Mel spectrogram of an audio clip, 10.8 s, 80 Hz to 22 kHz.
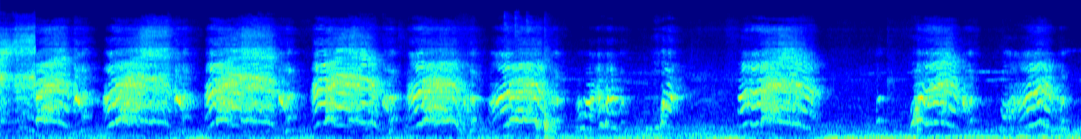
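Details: Strong, rhythmic newborn crying, about one cry a second, low background hum; vigorous cry after normal spontaneous vaginal delivery at 37 weeks, mother's second baby, sudden blood pressure rise controlled.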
